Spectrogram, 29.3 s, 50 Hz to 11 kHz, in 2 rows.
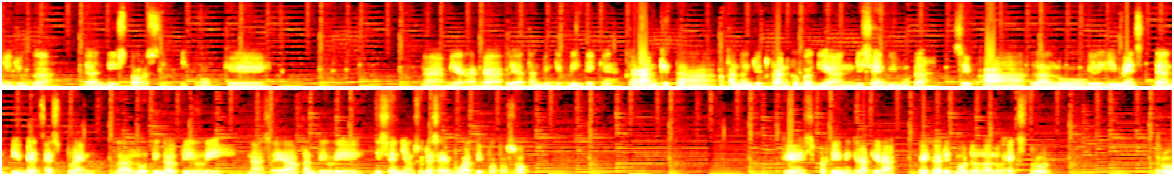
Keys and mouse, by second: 6.5 click, 11.9 shift+a, 18.7-19.5 middle drag, 21.2 g, 21.6 drag, 21.9 alt+middle click, 22.1 s, 22.5 `, 22.7 s, 23.2 click, 23.6 click, 23.9 s, 24.2 alt+middle click, 25.0 alt+middle click, 26.1 ctrl+alt+z, 26.1 alt+middle click, 27.3 e, 28.3 alt+middle click, 28.6 Tab, 28.9 alt+middle drag.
